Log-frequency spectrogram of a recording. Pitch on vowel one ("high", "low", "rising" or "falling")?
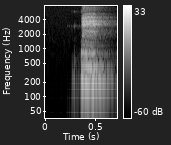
high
